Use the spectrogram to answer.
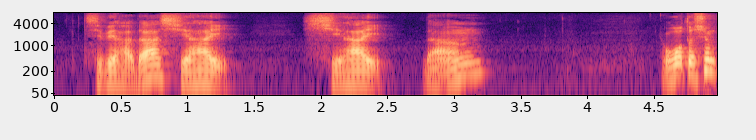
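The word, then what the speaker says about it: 支配: 발음은 시하이, 지배하다, 시하이, 시하이.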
